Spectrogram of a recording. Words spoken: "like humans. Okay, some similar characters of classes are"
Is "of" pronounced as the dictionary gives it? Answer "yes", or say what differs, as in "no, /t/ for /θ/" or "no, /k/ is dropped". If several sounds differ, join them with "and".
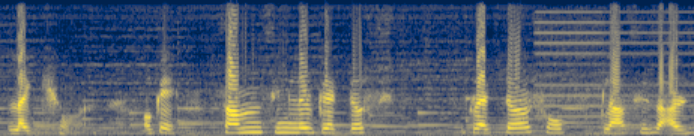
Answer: no, /p/ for /v/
